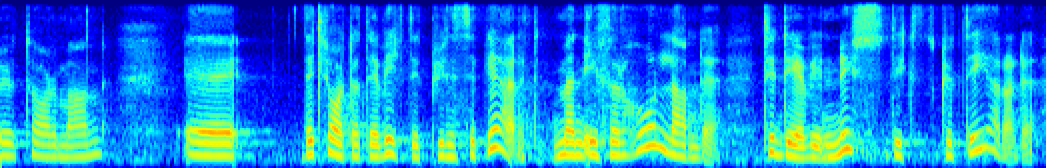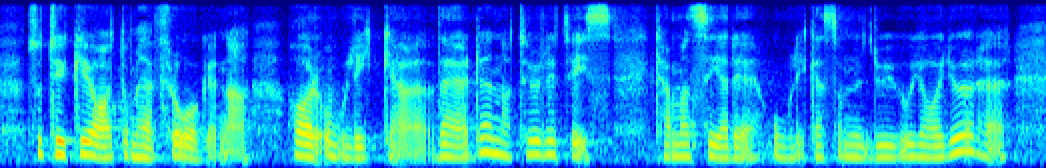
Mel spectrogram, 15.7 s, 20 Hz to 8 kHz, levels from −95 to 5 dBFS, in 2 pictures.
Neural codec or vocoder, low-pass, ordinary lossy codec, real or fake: codec, 16 kHz in and 24 kHz out, 1 kbps, XY-Tokenizer; 7.2 kHz; none; fake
